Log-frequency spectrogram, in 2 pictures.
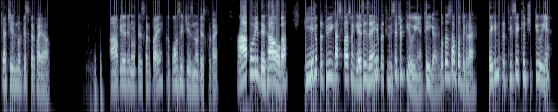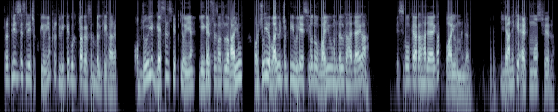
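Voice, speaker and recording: A man's voice: on the high side, lively intonation, rapid-fire, no room sound, poor audio. A man teaching a geography lesson. He keeps asking his listeners questions, repeats each answer so they can write it down, and drags out English question phrases. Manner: repeats answers for note-taking.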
